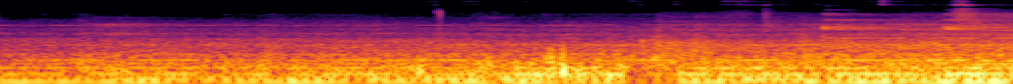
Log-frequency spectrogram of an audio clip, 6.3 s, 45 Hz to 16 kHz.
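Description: EMD F59PHI diesel locomotive hauling an Amtrak Capitol Corridor train into the station, its engine and rolling rumble growing louder as it approaches. A high squeal comes in near the end.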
